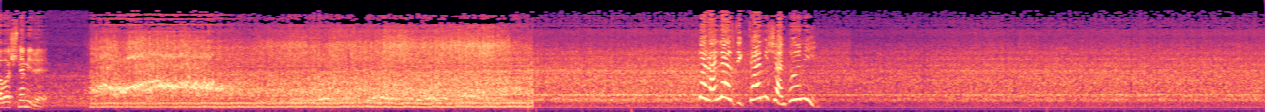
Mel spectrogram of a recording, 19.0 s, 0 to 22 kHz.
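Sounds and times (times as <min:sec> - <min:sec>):
speech: 0:00.0 - 0:01.5, 0:10.7 - 0:12.4
car engines racing at high speed in a chase: 0:00.0 - 0:18.9
tires skidding: 0:01.2 - 0:08.0.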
